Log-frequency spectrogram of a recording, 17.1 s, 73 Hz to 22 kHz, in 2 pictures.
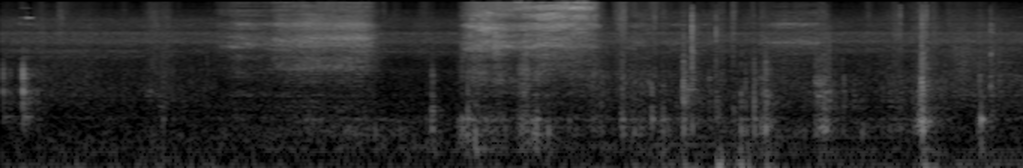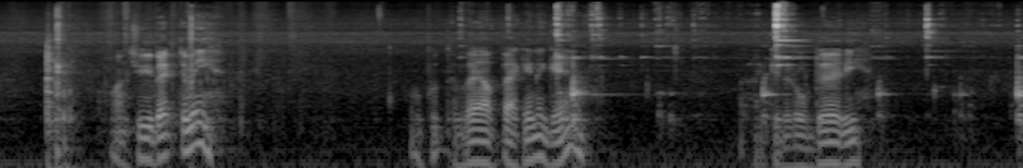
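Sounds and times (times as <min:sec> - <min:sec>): rustling hisses: 0:01.8 - 0:03.2, 0:03.8 - 0:05.4.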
